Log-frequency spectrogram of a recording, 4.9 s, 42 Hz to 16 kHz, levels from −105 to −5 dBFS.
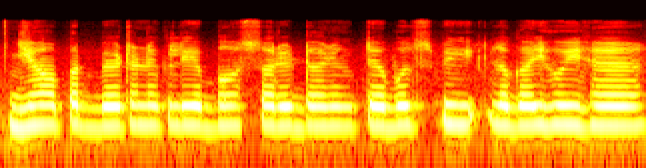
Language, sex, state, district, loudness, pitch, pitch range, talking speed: Hindi, male, Rajasthan, Jaipur, -12 LUFS, 190 Hz, 190-195 Hz, 160 wpm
